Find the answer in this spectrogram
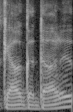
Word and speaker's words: Gal Gadot: movie starts the first let me see the first third was basically look how gorgeous gal gadot is that's how you pronounce her name and then look how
